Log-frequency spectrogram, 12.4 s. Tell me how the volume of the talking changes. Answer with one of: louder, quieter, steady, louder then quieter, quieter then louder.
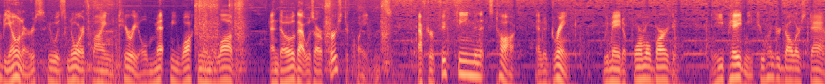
steady.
